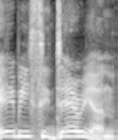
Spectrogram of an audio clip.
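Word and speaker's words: abecedarian: century word of the day this morning is abc darian is spelled a b e c e d a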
